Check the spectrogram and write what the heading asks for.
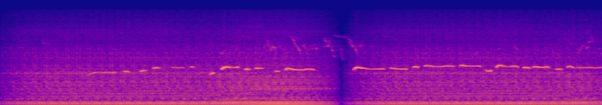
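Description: Tractor engine sound running steadily, with a whistled tune over it from about a second in. Both cut out for a moment about halfway through.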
